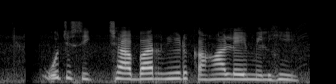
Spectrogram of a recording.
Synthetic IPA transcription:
ʊt͡ʃʃɪkʃʰabɐɾːiːɽkɐɦãleːmɪlɦiː

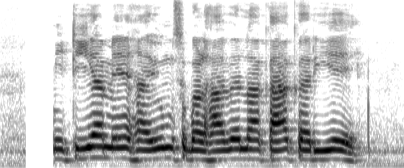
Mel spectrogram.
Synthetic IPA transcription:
mɪʈijamẽɦajumsbəɽ̤aːʋelakaːkəɾijeː

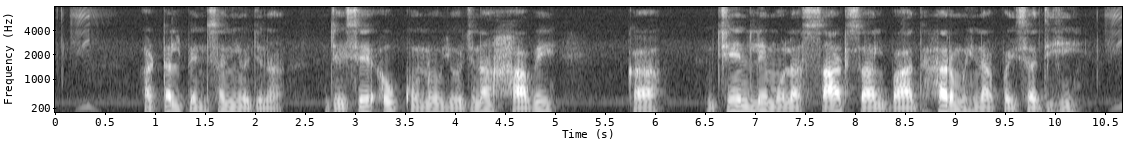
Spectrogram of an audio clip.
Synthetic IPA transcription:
ɐʈəlpẽːnsənjoːd͡ʒna | d͡ʒɛːɪseʔɐukoːnojoːd͡ʒnahaːʋe | ka | d͡ʒeːnlemoːlasaːʈʰsaːlbaːd̪hɐɾməɦɪnapɐɪsad̪iɦiː

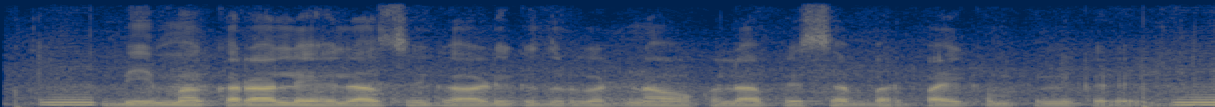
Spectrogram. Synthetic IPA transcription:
biːmãkɐɾaːleɦɪlaseɡaːɽiked̪ʊɾɡʱəʈnaɦokʰlapesɐbbʱɐɾpaːikɐ̃mpənikɐɾḛːl̰

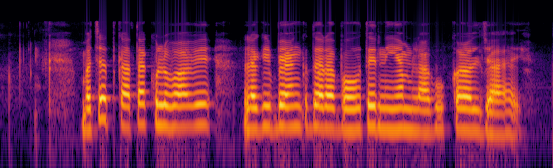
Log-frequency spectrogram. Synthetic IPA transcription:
bət͡ʃət̪kaːt̪akʰʊlʋaːʋeləɡibɛ̃ːŋkd̪aːɾabəɦʊt̪ɦenijəmlaːɡukəɾəld͡ʒaːe

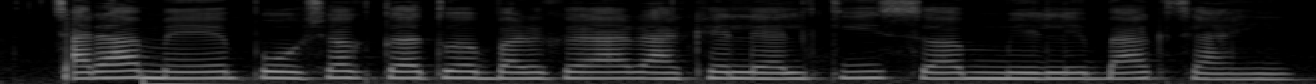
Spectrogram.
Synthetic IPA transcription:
t͡ʃaɾamẽpoːʃəkt̪ət̪wəbəɽkəaɾaːkʰeleːlkisəbmɪlebaːkt͡ʃaːɦi

